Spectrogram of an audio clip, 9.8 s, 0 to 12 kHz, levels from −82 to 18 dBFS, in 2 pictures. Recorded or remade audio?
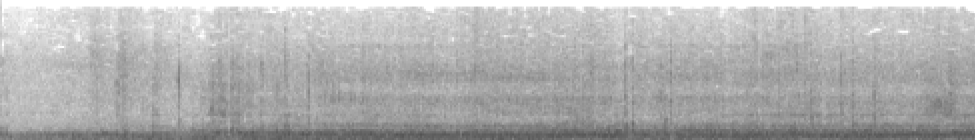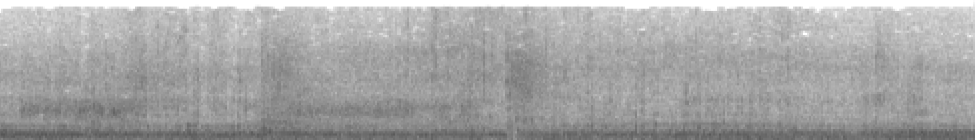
recorded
